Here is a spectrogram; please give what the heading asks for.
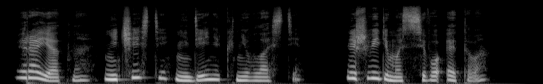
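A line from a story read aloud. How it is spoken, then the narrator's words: Plain. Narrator (Russian): ответил я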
